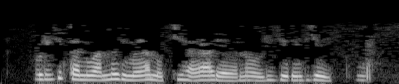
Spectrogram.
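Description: Throughout this speech clip the sound is dull and watery, with a swirling, bubbly texture as weak frequency components flicker in and out, and nothing is audible above 7.2 kHz. This is likely heavy MP3 compression at a very low bitrate, which fits roughly 16 kbps. Starved of bits, the encoder has cut the treble at a fixed frequency and dropped quieter spectral detail frame by frame, leaving the remaining sound unstable and smeared.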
